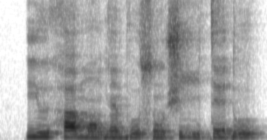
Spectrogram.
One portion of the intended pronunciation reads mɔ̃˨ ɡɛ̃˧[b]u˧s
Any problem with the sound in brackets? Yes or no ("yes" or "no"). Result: no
